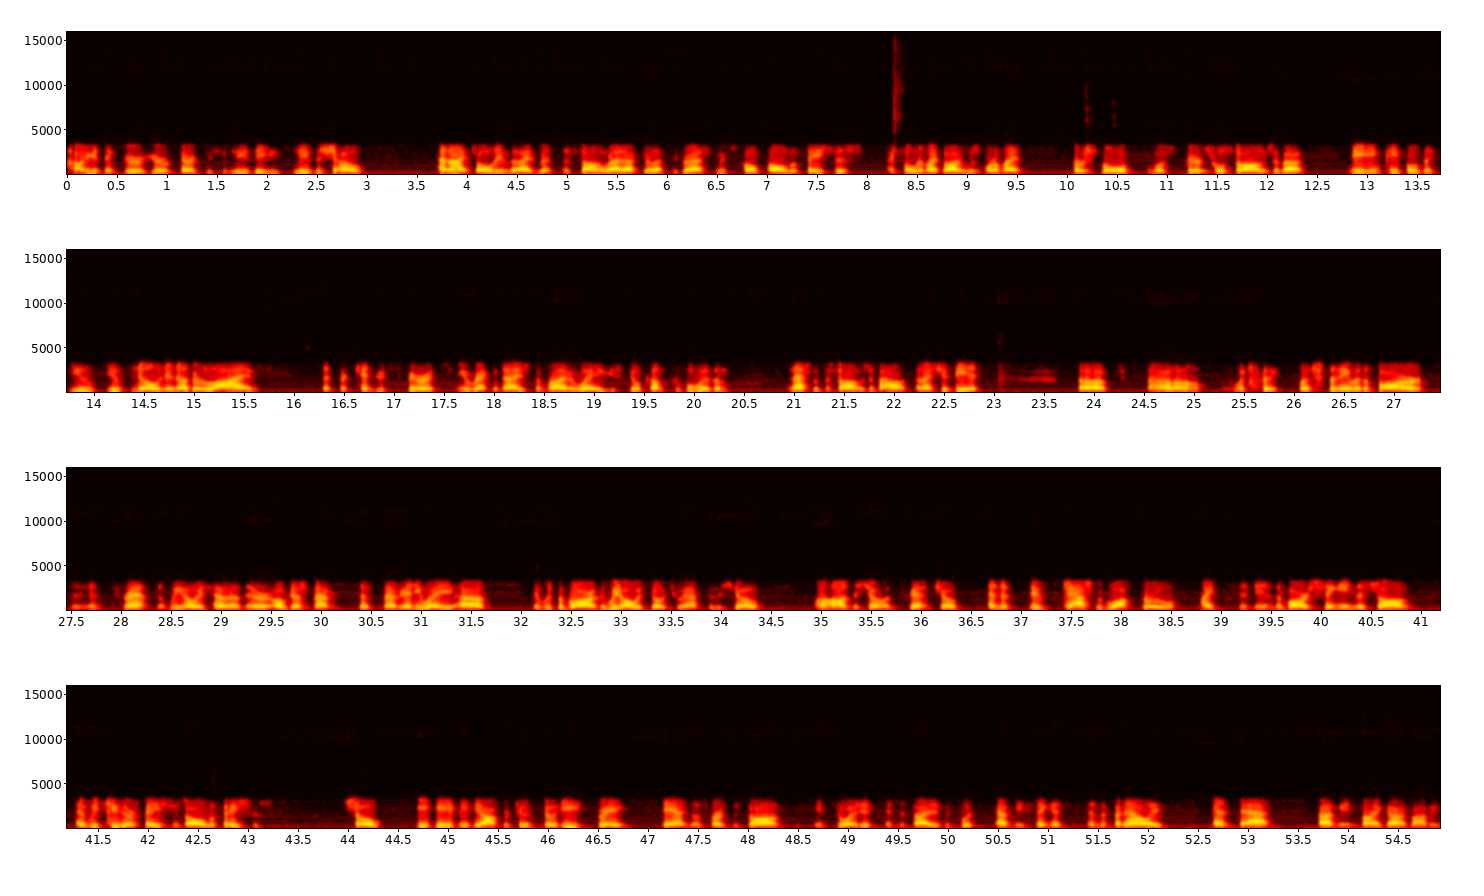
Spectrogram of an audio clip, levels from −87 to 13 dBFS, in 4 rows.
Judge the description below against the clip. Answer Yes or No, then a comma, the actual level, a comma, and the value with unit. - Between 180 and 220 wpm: Yes, average, 200 wpm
